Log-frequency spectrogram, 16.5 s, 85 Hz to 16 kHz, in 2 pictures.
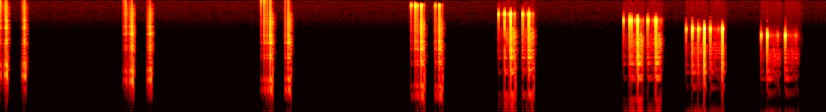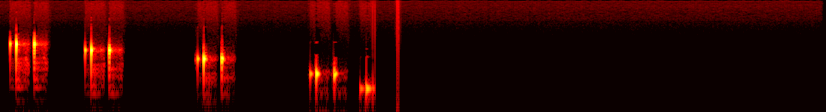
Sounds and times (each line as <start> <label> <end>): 6.3 pitched and lfo clicks 9.5
10.2 pitched and lfo clicks 10.6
